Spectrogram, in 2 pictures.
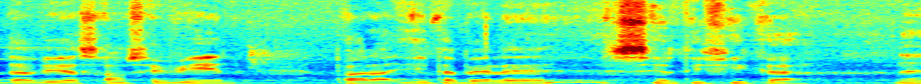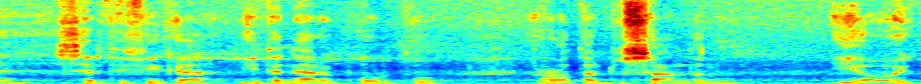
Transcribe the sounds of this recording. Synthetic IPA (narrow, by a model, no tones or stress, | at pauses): d̪aviasãw̃sivil | paɾait̪abɛleseɾt̪ifika | nɛseɾt̪ifikait̪aneaɾopʰɔɾt̪u | rɔt̪ad̪usãnd̪anu | iaoj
